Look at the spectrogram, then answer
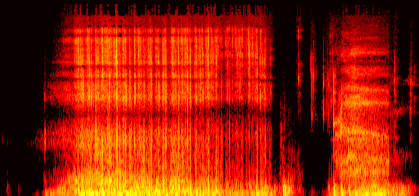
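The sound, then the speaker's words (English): A rough, bubbling gurgle of fizzy water mimics a bong hit: a long rumbling burst of about two seconds, a brief pause, then a shorter, hissier second bubbling burst. “To attempt the bong sound effect with the fizzy water.”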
